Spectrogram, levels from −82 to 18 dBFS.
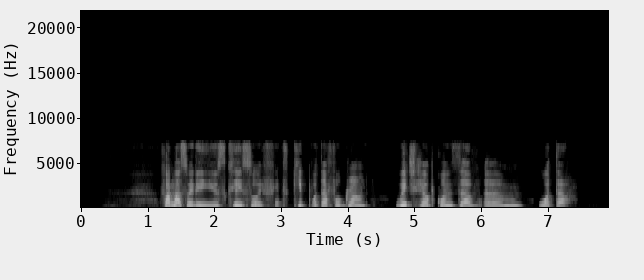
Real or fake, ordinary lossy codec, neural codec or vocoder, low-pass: fake; MP3, 64 kbps; codec, 16 kHz, 4 kbps, FunCodec, trained on Chinese and English, 50 frames a second; 7.2 kHz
